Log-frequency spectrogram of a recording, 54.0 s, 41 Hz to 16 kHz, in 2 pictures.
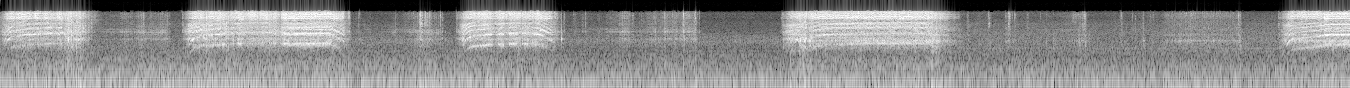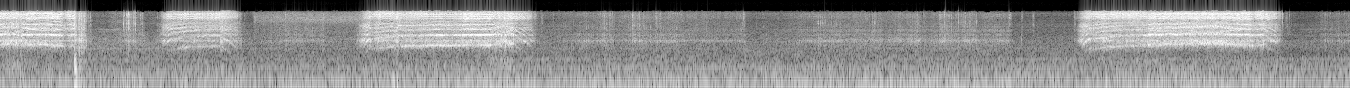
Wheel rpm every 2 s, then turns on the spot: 140, 30, 210, 100, 70, 100, 20, 20, 180, 70, 0, 10, 30, 180, 60, 90, 10, 150, 150, 20, 20, 10, 20, 10, 110, 200, 60.
6-8 10-14 28-30 38-48 52-54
